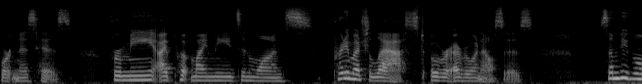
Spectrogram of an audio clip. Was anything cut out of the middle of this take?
yes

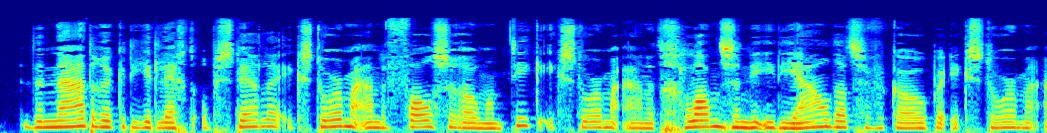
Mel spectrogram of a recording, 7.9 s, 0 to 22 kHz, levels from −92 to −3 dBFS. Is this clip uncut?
yes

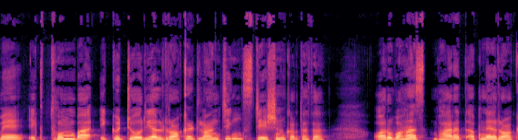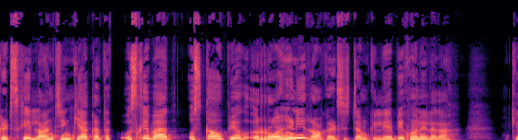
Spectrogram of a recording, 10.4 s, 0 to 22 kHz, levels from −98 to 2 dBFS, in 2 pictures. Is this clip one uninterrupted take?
no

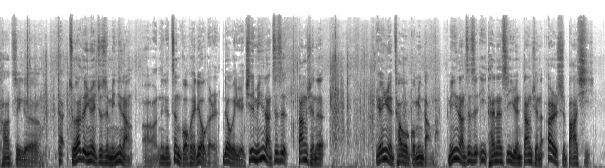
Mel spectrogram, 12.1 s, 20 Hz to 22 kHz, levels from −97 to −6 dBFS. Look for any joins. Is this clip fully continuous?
no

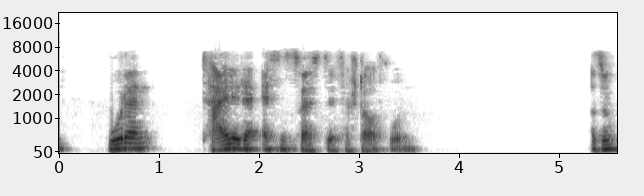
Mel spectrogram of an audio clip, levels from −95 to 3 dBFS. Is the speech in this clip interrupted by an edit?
no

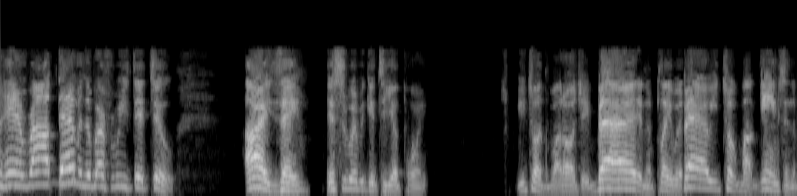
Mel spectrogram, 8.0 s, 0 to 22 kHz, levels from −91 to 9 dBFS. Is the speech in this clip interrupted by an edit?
yes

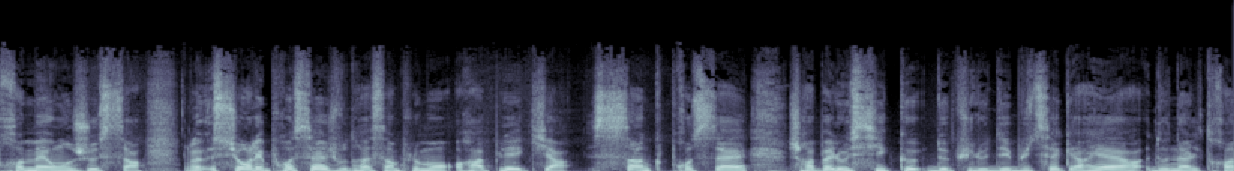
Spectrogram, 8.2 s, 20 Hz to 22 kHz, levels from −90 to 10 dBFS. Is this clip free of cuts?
yes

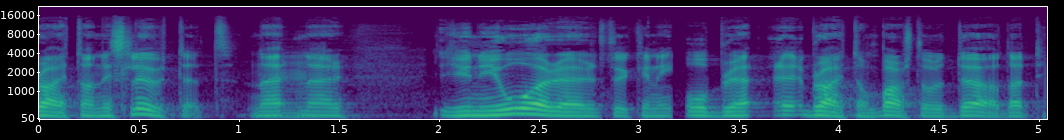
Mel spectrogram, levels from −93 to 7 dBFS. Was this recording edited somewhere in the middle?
yes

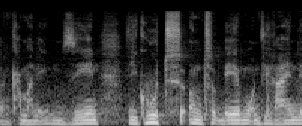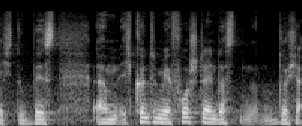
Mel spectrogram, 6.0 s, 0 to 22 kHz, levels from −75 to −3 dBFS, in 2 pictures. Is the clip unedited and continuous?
no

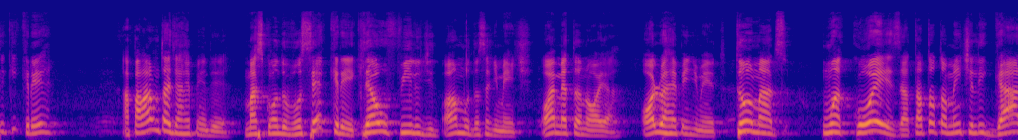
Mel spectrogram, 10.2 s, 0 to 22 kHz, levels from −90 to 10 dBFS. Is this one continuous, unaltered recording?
no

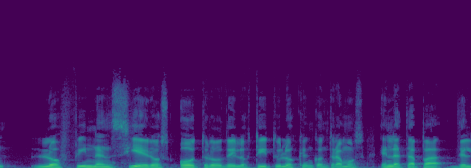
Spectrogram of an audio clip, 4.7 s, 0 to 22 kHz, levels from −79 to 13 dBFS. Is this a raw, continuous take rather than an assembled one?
no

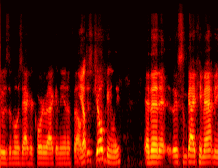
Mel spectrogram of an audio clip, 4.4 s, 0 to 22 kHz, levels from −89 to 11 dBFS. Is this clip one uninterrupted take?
yes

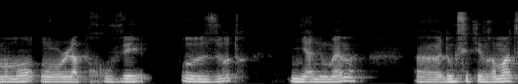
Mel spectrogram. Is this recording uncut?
yes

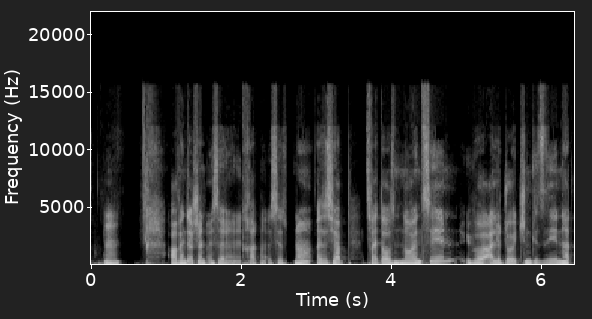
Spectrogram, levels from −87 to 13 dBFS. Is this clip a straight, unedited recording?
no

